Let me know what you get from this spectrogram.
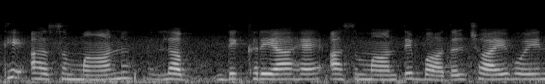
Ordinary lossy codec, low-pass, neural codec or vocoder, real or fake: none; 7.2 kHz; none; real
